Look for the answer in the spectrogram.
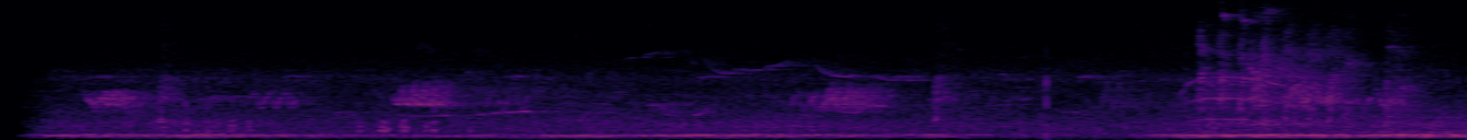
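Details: Streaked flycatcher (Myiodynastes maculatus) in a garden, watched for its behaviour, giving sharp, squeaky notes in short bursts over a busy chorus of other garden birds and a steady low hum.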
